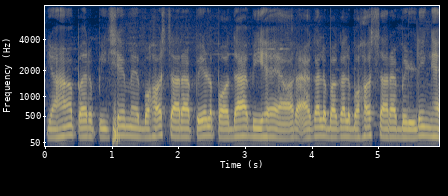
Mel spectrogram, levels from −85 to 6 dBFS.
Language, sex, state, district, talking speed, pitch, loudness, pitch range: Hindi, male, Jharkhand, Ranchi, 170 wpm, 135 Hz, -17 LUFS, 130-145 Hz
